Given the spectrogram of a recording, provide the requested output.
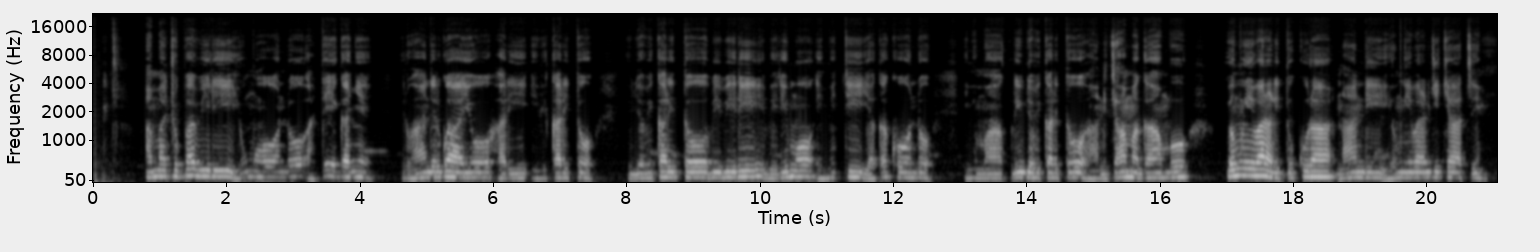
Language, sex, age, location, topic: Kinyarwanda, male, 25-35, Huye, health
